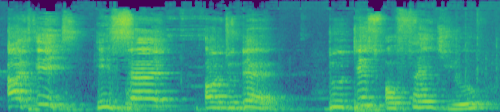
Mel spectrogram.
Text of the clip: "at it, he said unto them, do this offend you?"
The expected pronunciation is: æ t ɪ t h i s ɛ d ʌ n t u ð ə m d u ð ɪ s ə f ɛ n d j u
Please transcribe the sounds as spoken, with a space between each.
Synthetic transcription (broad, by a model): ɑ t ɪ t h i s ɛ d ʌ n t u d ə d u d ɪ s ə f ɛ n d j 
